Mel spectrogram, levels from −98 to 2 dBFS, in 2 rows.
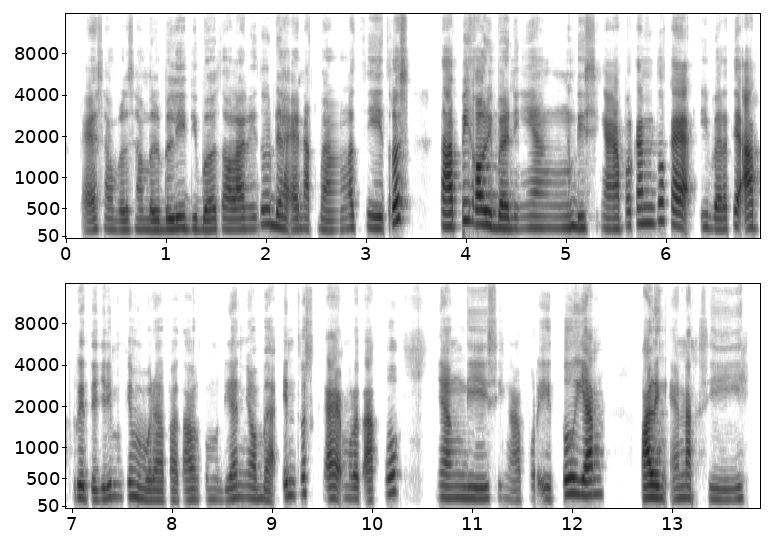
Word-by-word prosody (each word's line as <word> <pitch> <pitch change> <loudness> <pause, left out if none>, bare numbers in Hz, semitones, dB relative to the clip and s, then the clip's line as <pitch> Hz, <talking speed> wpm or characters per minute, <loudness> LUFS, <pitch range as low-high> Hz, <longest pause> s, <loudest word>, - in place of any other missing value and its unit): kayak 155 +3 -5
sambal-sambal 155 -1 -4
beli 165 +3 +2
di 175 -1 -7
botolan 165 +1 0
itu 240 +8 -3
udah 195 -5 +1
enak 175 0 -5
banget 165 +2 -6
sih 190 -2 -1
terus 295 +1 +4 0.3
tapi 215 +7 +5
kalo 240 -4 +9
dibanding 185 -3 +3
yang 185 0 -5 0.2
di 190 - 0
Singapura 185 +1 -2
kan 255 +2 +2
itu 300 - 0
kayak 220 -4 +5
ibaratnya 175 -4 -1
upgrade 195 -2 +2
ya - - -4
jadi 190 - -1
mungkin 205 +1 -6
beberapa 160 0 -4
tahun 160 +2 -6
kemudian 165 +2 -8
nyobain 180 +1 -5
terus 260 +3 -7
kayak 185 0 0
menurut 180 -2 -5
aku, 260 - -2 0.4
yang 190 -1 -3
di 180 -1 -2
Singapura 180 -2 -14
itu 240 +8 +2
yang, 240 0 +4 0.3
paling 190 +1 +7
enak 185 +2 -3
sih. 170 +1 -9
180 Hz, 175 wpm, -23 LUFS, 165-200 Hz, 0.4 s, kalo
